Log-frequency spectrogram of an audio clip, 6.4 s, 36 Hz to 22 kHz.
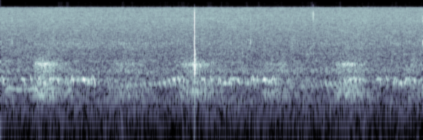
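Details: Black grouse in Norway on 8 May 2019: low, dovelike bubbling in pulsed runs, rising and falling in waves over steady hissing background noise, with one sharp click near the middle.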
